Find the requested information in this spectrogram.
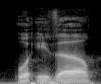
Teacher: واو کو ادا کرتے ہوئے ہونٹوں کو گول کرنا ہے، اذا ذال نرم ادا کرنا ہے، اور یہ الف مدہ ہے۔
